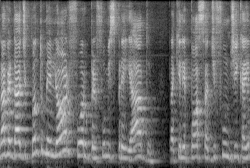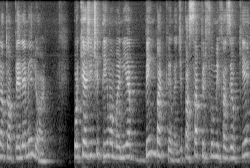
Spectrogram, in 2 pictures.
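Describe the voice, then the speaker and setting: A man with a high voice talks at a moderate pace with ordinary pitch variation. Audible room echo surrounds him. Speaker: perfumer and pharmacist trainer. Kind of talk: live training session. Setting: livestream.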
